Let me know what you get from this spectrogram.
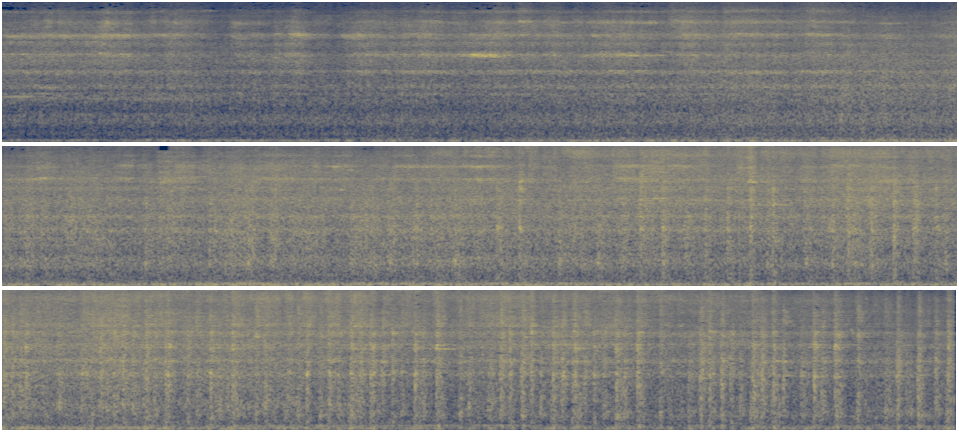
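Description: Kintetsu electric train passing over a concrete viaduct. The wheels rumble and clatter over the rail joints, growing louder for about ten seconds and then staying loud. Steady high-pitched ringing tones sound over the first third.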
